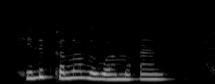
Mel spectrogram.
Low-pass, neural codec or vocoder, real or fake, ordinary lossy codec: 7.2 kHz; none; real; none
